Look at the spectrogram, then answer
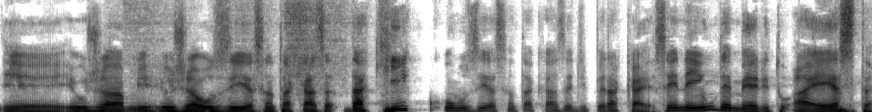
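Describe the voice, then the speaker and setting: A man's dark, mellow voice, fairly high in pitch, with ordinary pitch variation, big swings in loudness, a moderate pace, hardly any pauses, and a dry, close sound without echo. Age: 70s. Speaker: resident speaking at public hearing. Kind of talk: public hearing comment. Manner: halting, with repetitions.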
